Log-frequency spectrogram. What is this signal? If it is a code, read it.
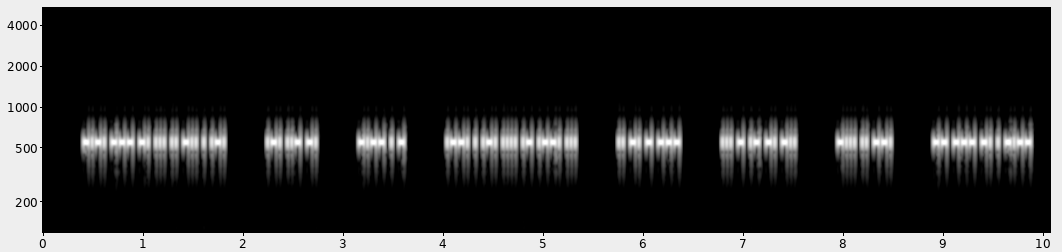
Morse code, heard as a keyed tone, about 60 wpm, 550 Hz. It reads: CONSIDER RUN YET PERHAPS INTO STAND BIG MONEY
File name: 632 words / 632 Words 60WPM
